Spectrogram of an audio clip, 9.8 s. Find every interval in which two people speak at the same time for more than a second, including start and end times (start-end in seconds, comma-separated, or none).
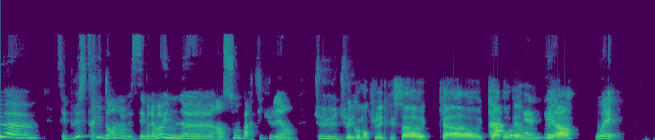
7.3-8.6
